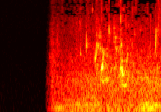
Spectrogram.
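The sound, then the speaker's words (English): After a brief silence, an object is hydro dipped into paint-covered water for a water transfer print by an artist in Southern California: a steady watery sloshing with a couple of small bright drips and plops, no voices. “Hydro dipping is a water transfer print, so basically painting in water.”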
